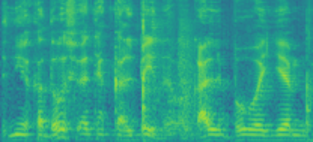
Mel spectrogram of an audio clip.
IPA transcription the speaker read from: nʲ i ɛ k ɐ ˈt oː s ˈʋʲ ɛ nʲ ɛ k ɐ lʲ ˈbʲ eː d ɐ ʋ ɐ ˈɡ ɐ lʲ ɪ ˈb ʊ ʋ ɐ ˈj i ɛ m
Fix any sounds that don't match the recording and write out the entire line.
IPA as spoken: nʲ i ɛ k ɐ ˈd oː s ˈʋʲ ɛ nʲ ɛ k ɐ lʲ ˈbʲ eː d ɐ ʋ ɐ ˈɡ ɐ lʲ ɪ ˈb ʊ ʋ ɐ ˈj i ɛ m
